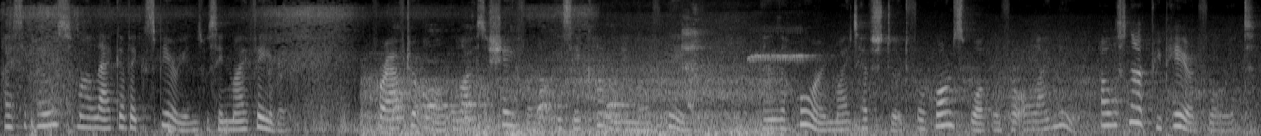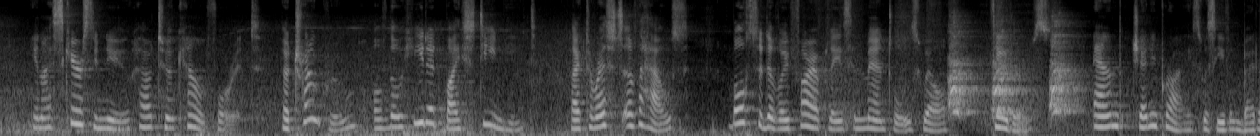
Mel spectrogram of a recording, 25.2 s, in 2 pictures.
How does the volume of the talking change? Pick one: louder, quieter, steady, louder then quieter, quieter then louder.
steady.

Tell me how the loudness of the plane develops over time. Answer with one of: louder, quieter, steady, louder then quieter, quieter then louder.
quieter.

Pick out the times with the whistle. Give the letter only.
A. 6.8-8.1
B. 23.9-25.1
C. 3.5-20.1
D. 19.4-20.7
A.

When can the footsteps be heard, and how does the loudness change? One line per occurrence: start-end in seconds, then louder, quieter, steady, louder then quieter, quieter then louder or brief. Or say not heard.
not heard.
